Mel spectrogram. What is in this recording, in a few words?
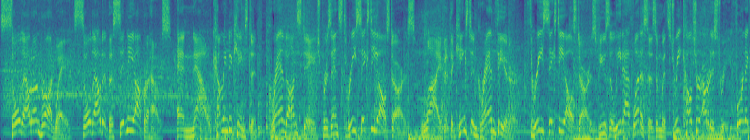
RADIO SPOT; Grand OnStage 360 AllStars; commercials psas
